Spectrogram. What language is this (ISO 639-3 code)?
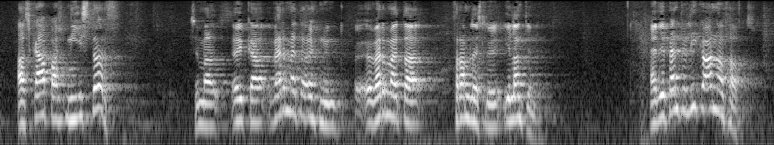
isl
